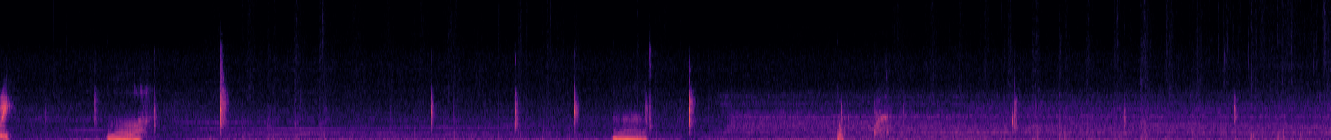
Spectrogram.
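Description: Footsteps tread across a hard floor.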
